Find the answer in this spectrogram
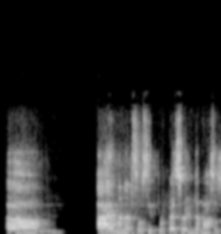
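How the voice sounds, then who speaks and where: Here a woman speaks in a Romanian accent with a fairly high, somewhat breathy voice. Her pitch varies in an ordinary way. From Romania, Transylvania. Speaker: professor and university council chair. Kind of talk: meeting discussion. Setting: video call.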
